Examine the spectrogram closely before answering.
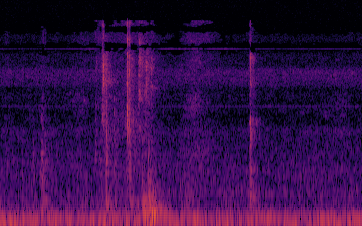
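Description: Battery cables and clips click and rattle as they are handled.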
